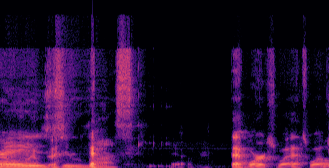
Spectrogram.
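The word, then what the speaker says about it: Andrzej Żuławski: Say it like that. It's Polish, so Andrzej Zulawski.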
